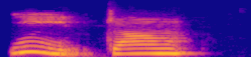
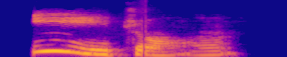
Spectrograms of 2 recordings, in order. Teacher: when E is before the first, the second, and the third tone, E will change to fourth tone. It will change from the first tone into the fourth tone.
